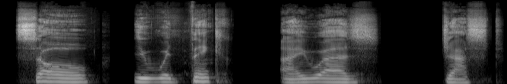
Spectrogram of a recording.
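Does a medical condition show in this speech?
Yes: Parkinson's disease.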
